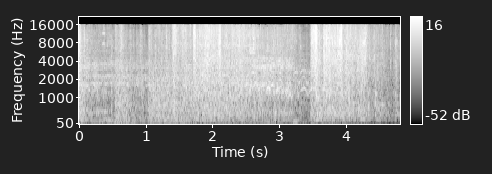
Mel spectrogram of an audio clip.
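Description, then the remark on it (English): A horse pulling a horse-drawn carriage whinnies loudly over a dense, clattering racket of hooves, with sharp bursts of impact noise near the middle and again toward the end as a trolley crashes into the carriage at full speed, in Pittsfield, Massachusetts, in September 1902; constant, with no talking. “In September of 1902, as he's driving through Pittsfield, Massachusetts, a trolley pummels into his horse-drawn carriage full speed.”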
